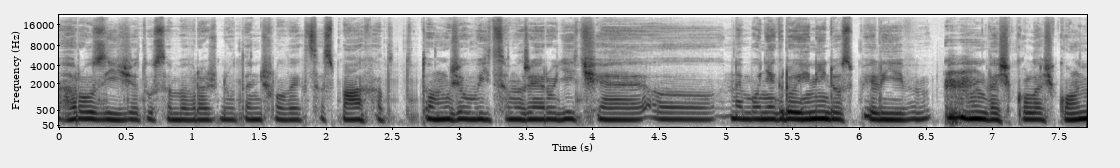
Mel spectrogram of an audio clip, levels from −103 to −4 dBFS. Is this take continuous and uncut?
no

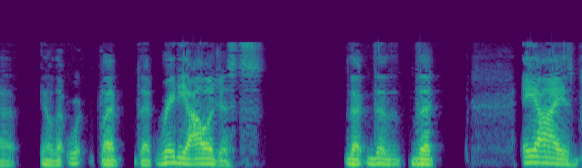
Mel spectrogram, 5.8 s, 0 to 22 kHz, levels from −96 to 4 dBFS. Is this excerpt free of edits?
yes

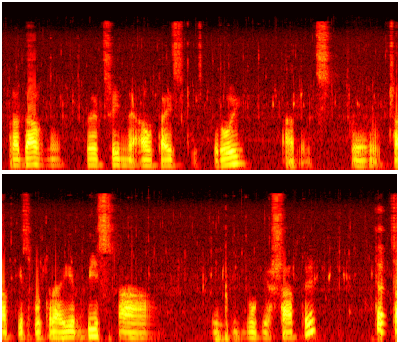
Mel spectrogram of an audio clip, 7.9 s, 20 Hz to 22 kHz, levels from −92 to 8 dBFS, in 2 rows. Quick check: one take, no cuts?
no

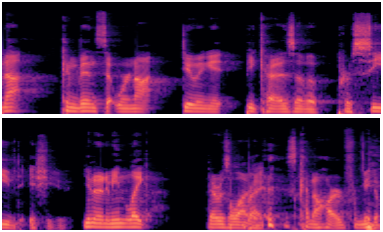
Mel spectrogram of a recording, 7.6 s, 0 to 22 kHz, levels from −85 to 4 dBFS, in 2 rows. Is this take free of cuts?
no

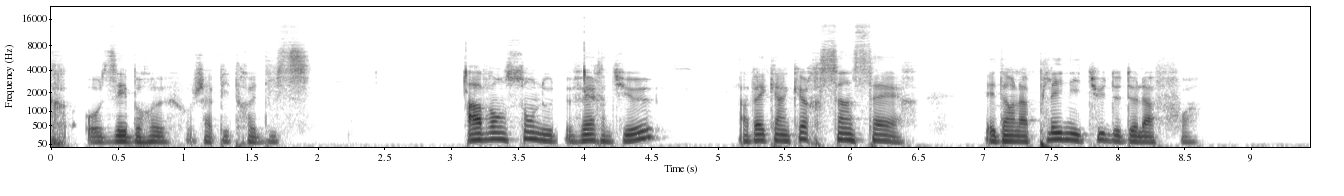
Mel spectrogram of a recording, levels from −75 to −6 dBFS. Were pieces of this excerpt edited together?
yes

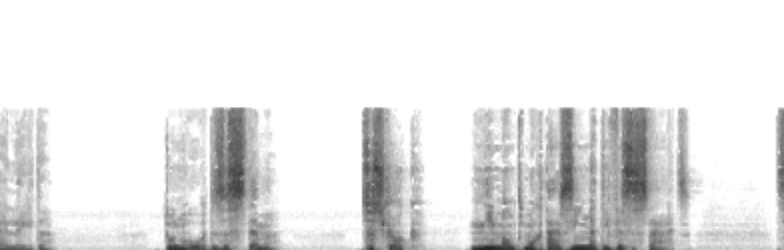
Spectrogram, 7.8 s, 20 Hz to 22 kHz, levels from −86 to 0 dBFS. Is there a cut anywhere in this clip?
no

